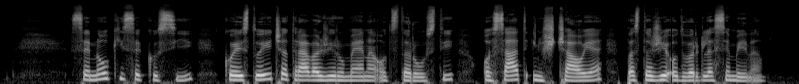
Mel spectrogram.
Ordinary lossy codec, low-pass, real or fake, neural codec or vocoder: none; 19.8 kHz; real; none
